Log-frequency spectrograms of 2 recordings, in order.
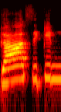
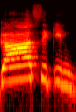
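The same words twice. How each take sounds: No difference in how they are said.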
